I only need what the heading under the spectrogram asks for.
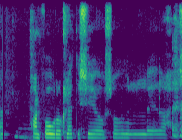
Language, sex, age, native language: Icelandic, male, 12, Icelandic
